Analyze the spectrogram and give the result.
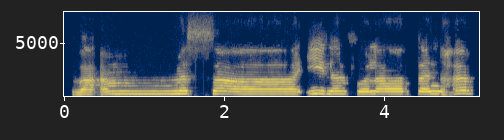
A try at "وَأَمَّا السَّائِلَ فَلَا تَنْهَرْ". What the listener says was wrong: நீட்டுறது போதாது. وَأَمَّا السَّائِلَ فَلَا تَنْهَرْ.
